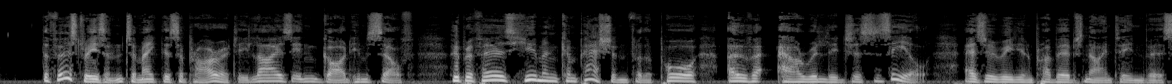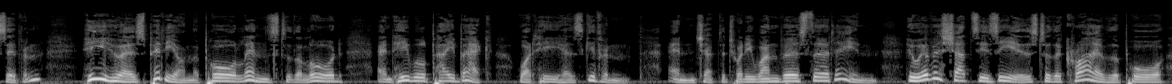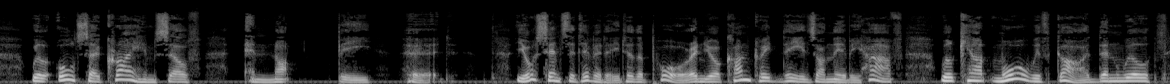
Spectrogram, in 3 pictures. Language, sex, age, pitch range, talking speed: English, male, 60-79, 115-160 Hz, 160 wpm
